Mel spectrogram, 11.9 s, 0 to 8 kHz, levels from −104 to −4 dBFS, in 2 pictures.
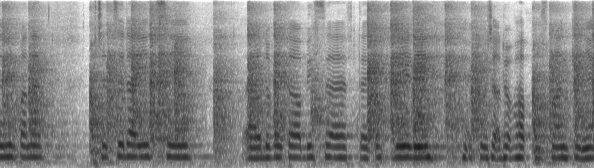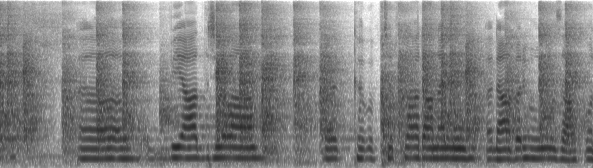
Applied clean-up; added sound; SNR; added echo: none; Hammer; 4 dB; none.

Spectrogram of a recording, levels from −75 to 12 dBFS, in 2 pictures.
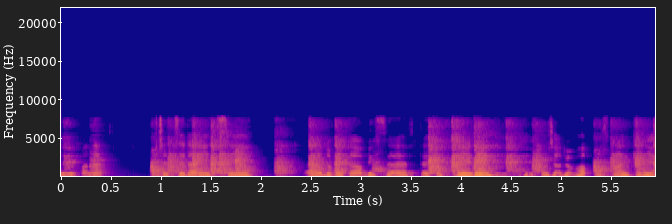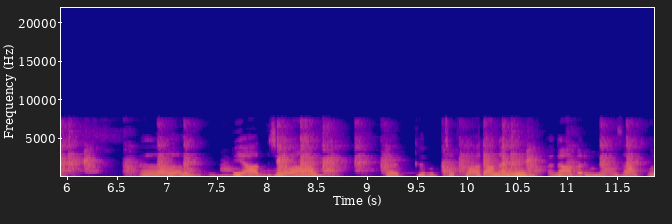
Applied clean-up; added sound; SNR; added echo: classical method log-MMSE.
